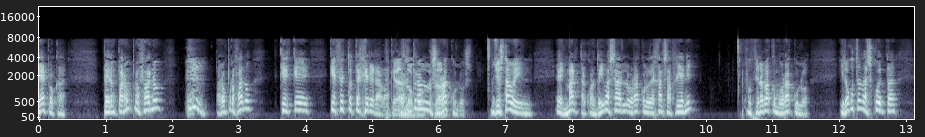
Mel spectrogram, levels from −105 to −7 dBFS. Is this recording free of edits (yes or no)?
no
